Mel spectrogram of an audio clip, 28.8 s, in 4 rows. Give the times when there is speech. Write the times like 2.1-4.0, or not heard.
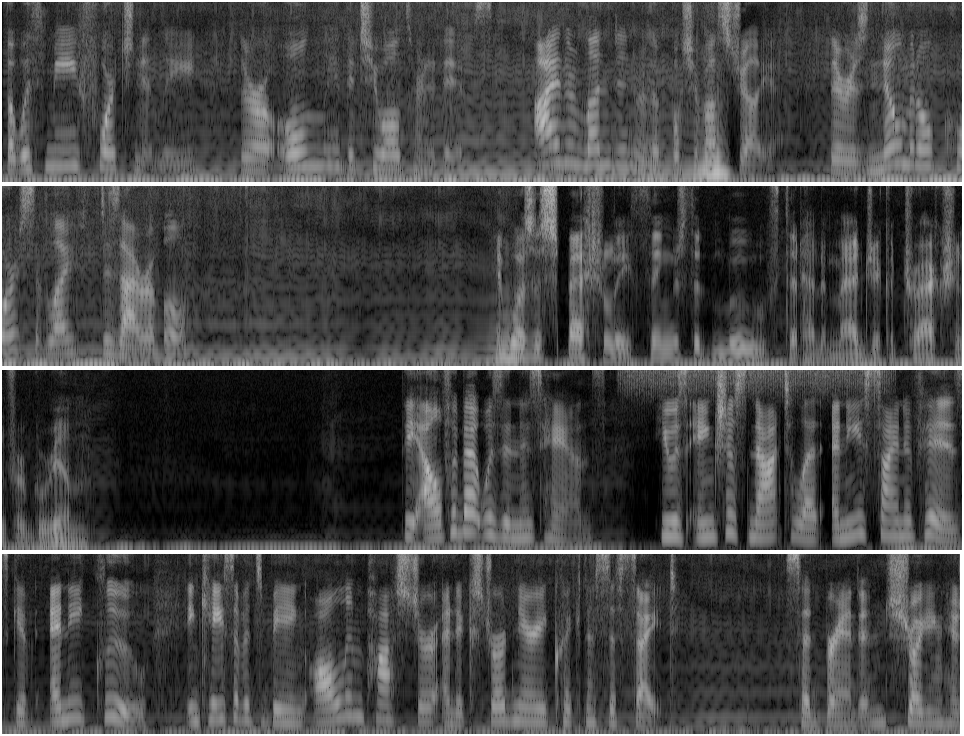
0.0-8.6, 10.9-15.1, 17.4-26.6, 27.4-28.7.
